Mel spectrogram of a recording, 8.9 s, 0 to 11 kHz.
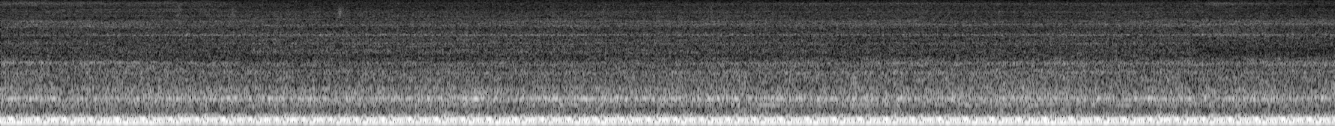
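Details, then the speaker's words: V8 truck engine idling smoothly with an even low rumble and no skips. The earlier misfire is gone after oil was topped up. Smoke followed from the exhaust, which the owner thinks may be residual Seafoam. "No misfire, nothing. Hold on. It's gone."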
